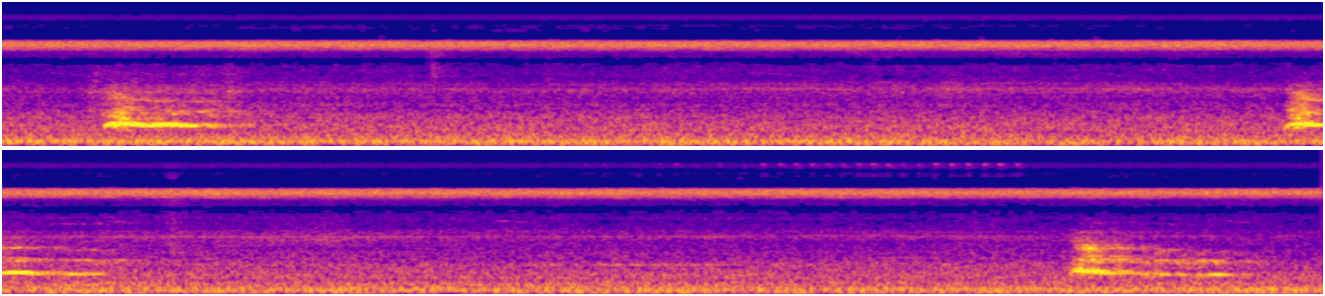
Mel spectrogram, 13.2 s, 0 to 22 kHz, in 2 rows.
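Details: Husky in Louisville on the evening of 3 August 2021, about 6:24 pm, barking and howling for nearly 30 minutes straight; three brief mid-pitched barks spaced roughly six seconds apart, with a steady high insect drone throughout.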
